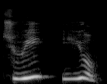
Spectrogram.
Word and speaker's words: tuyau: Alors, au lieu d'écrire deux I, on écrit Y. Alors, j'espère que vous avez compris cette partie-là. On continue. Quand le son I s'écrit Y, le Y généralement joue le rôle de deux I.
